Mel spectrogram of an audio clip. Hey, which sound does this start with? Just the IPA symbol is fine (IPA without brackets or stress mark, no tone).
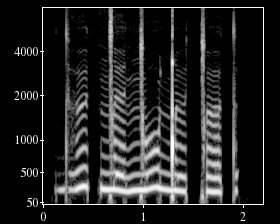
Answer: dʱ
